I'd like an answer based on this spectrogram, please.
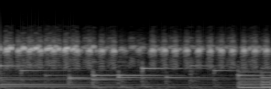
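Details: {'text': 'European tree frog calling in a rapid series of harsh, rattling croaks, about three per second, loud and continuous, with soft piano music playing underneath throughout.'}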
